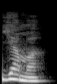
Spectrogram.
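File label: "yammer", British English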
